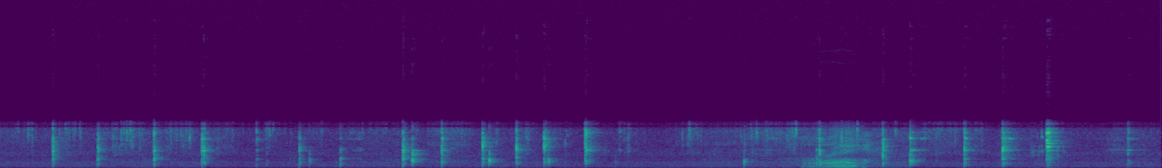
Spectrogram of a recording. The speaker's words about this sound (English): I'm going to add our roux. Our roux and our vegetables to the top.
